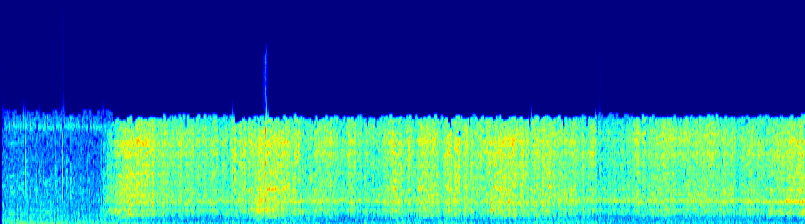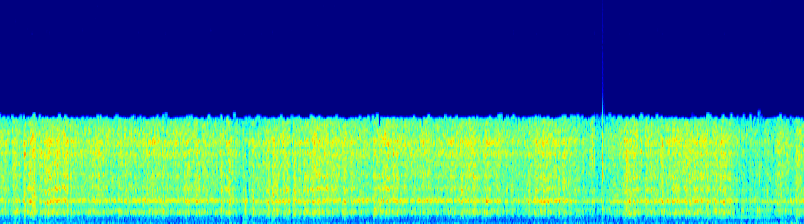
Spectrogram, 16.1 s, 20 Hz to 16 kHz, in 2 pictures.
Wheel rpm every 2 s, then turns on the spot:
80, 200, 210, 210, 230, 230, 230, 230.
none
